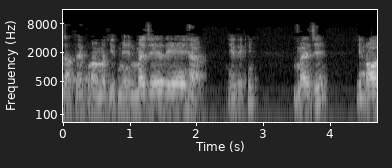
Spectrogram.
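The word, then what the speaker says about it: مجريها: یہ کے ساتھ، قطرے، اس کو آپ نے پڑھنا اس طرح ہے، مجریہا، مجریہا نہیں پڑھنے گے، اس کا تلفظ کیسے ہوگا؟ مجریہا۔ یہ ایک لفظ ہے جس کو اس طرح اس کو پڑھا جائے گا، مجریہا، مجریہا نہیں پڑھنا آپ نے، بس آپ نے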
